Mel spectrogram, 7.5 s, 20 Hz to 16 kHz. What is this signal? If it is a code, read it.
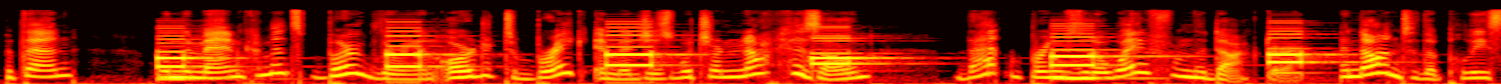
DTMF, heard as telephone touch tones, dialled by hand, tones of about 170 ms, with room echo and speech in English. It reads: 1 3 6 7 5 #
